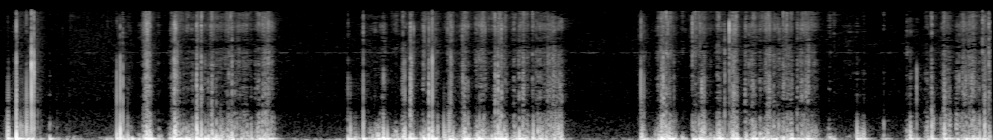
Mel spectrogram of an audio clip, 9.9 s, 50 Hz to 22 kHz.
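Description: Long nails scratch and tap across the porous surface of a pink heart-shaped konjac face sponge, making dense, low, rumbling scrapes. The clip has three bursts of activity, with short quiet gaps near 3 and 6 seconds.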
